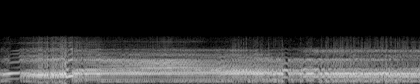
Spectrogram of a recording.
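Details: Black bear cubs Fern and Herbie, denned with mother Jewel on January 5, 2013, give a continuous, level, nasal whining tone that fills the whole stretch without a break.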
